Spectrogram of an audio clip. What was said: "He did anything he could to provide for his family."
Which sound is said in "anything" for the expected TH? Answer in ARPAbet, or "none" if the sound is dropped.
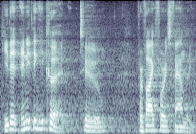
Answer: TH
